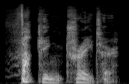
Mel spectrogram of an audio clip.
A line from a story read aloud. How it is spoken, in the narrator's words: Yadid spat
